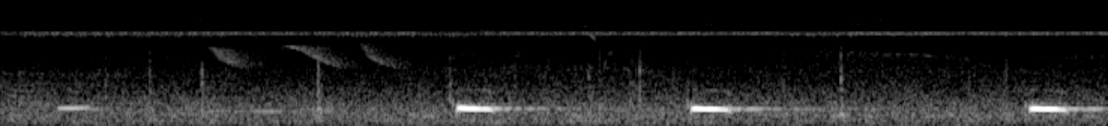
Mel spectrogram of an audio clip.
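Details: A pair of Blue ground doves drinking water gives short, low, hollow hooting notes, four in all, spaced irregularly one and a half to two seconds apart, over a steady high insect-like whine, with faint downslurred notes from another bird early on.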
